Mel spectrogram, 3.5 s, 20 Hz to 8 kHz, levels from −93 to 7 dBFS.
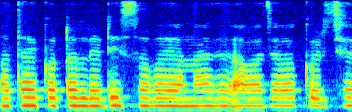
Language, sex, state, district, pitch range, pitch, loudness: Bengali, female, West Bengal, Jalpaiguri, 195-200 Hz, 195 Hz, -16 LUFS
